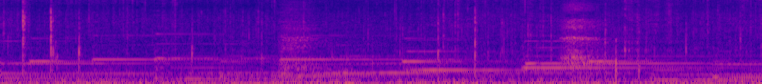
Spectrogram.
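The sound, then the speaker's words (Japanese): Cedar firewood crackles in a campfire, with sharp, irregular pops and snaps scattered over a steady, soft hiss. Nobody speaks. “それに、パチッパチッっていう薪の弾ける音が、なんともリラックスしますよね。”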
